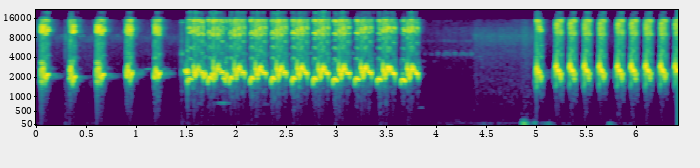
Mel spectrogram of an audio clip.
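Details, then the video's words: Malaysian-type yellow-vented bulbul used as a decoy delivers evenly spaced sharp notes, then a dense rapid trill lasting over two seconds, a pause with a soft thud, and more quick repeated notes. "เสียงนกต่อ นกปรอดหน้านวล ถิ่นมาเล"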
